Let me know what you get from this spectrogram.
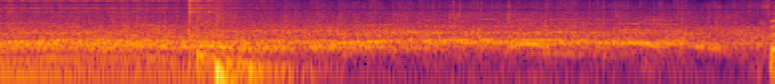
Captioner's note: applause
